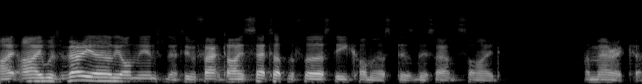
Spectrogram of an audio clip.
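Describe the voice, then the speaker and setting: A man with an English accent talks at a fairly quick pace, his medium pitch showing ordinary variation. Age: 60s. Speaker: former politician and tech entrepreneur. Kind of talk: casual chat.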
